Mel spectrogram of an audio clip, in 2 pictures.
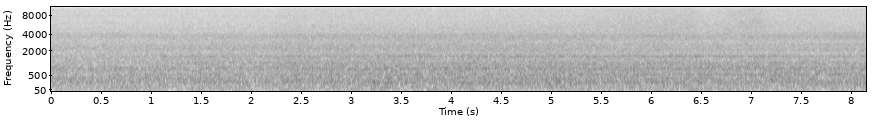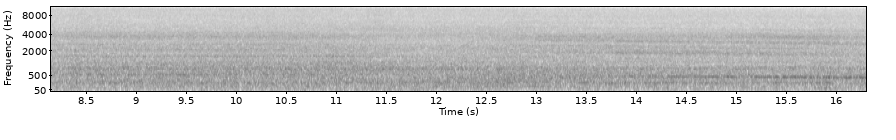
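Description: Interior running noise of a JR Kyushu 305 series EMU, heard in a motor car: a steady rumble of the moving train with the air-conditioning fans loud over it. Near the end a whine from the Toshiba inverter-driven permanent-magnet synchronous traction motors grows louder and falls slightly in pitch.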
